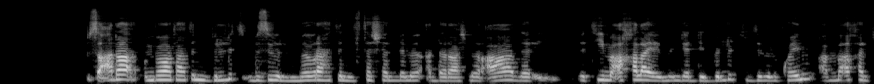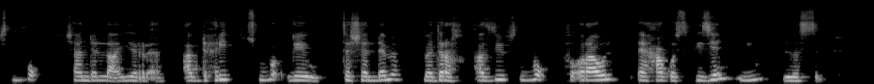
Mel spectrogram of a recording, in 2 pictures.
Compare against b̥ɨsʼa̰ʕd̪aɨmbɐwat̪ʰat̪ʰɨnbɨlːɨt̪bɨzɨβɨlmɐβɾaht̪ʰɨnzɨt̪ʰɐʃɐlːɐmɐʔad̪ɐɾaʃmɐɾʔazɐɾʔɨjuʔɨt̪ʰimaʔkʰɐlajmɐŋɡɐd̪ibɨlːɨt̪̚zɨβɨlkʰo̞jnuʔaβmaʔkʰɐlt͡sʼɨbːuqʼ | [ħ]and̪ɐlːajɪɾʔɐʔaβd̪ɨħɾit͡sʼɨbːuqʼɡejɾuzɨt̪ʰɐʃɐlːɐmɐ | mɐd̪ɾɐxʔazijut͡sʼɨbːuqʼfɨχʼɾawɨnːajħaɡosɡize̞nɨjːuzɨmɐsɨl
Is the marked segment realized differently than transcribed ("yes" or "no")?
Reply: yes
